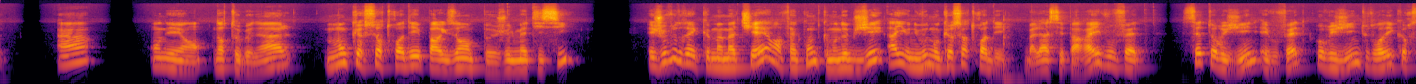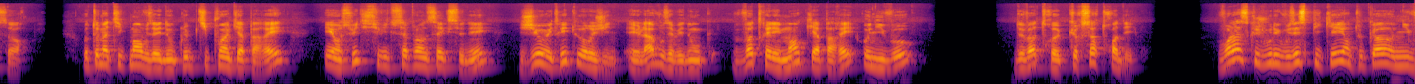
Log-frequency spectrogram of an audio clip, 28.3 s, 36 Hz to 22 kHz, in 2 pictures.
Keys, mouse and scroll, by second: 0.2 KP_1, 1.2 KP_5, 1.5 KP_5, 5.1-6.8 drag, 11.4-13.2 drag, 18.1-20.0 drag, 23.3-25.0 middle drag, 27.0-28.3 middle drag.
